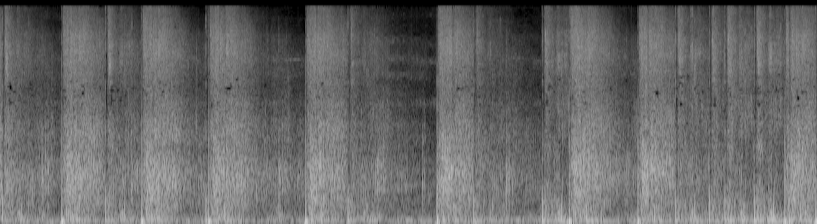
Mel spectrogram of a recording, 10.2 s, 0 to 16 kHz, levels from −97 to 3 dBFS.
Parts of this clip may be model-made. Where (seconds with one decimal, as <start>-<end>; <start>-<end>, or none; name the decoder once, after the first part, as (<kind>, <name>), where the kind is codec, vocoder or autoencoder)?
4.7-5.7 (codec, SNAC)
